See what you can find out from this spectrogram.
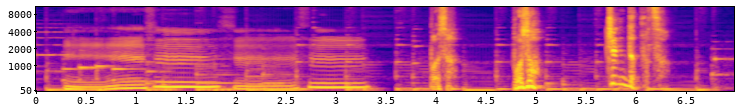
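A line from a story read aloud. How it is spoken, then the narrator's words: Muttering. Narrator (Chinese): 嘟囔着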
